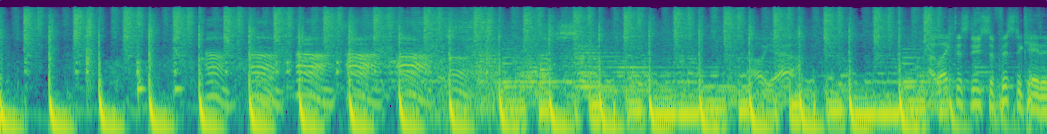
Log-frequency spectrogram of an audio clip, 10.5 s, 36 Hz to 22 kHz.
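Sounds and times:
techno-style club lounge music: 0:00.0 - 0:09.6
deep bass: 0:04.0 - 0:09.6
speech: 0:09.6 - 0:10.4.

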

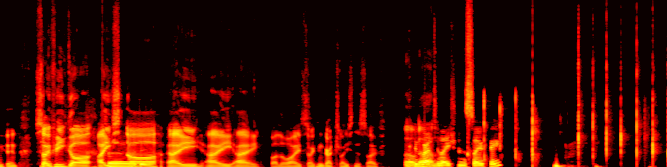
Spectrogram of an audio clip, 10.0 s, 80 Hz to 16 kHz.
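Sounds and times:
speech: 0:00.0 - 0:07.6
sharp hand claps: 0:07.0 - 0:10.0.

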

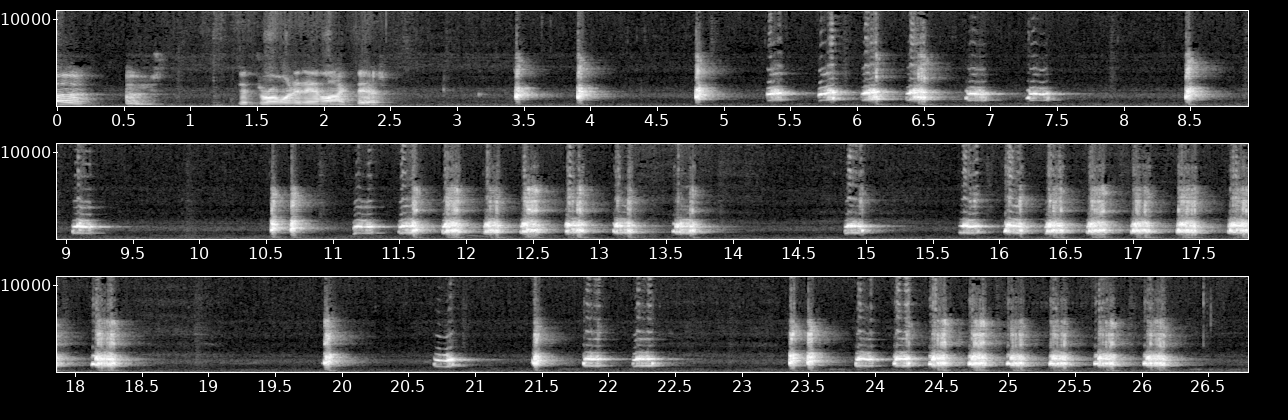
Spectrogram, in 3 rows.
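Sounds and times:
speech: 0:00.0 - 0:00.7, 0:01.5 - 0:02.6
turkey call sharp single clucks: 0:03.4 - 0:07.7, 0:08.4 - 0:09.5, 0:10.5 - 0:14.0, 0:14.8 - 0:18.6, 0:19.9 - 0:22.6, 0:23.4 - 0:26.5.

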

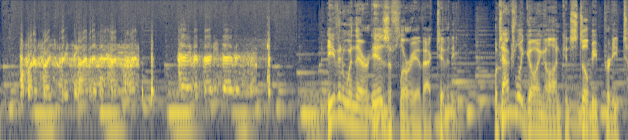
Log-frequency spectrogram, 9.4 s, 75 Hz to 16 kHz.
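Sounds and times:
speech: 0:00.2 - 0:09.4
garbled police voices over a police scanner radio: 0:00.3 - 0:04.1.

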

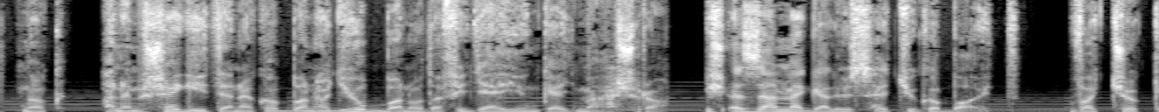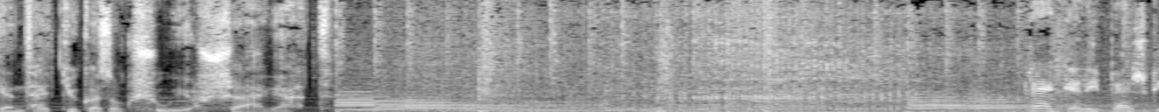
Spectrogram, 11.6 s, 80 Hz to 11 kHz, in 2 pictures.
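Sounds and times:
speech: 0:00.1 - 0:07.8, 0:10.9 - 0:11.5
city bus engine droning: 0:07.8 - 0:11.5.

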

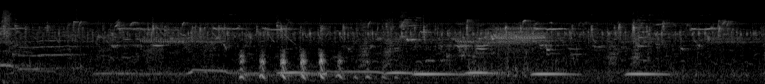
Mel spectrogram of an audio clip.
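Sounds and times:
boat-tailed grackles calling harshly from thickets at Lacassine Pool: 0:00.0 - 0:06.8
outdoor background at Lacassine Pool national wildlife refuge: 0:00.0 - 0:07.6.

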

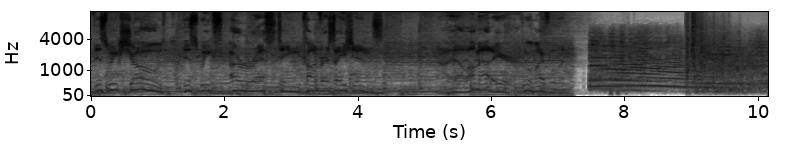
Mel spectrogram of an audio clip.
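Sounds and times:
speech: 0:00.0 - 0:04.7, 0:05.3 - 0:07.2
roaring whining aircraft engine with descending tones: 0:06.9 - 0:10.1
explosive plane crash impact: 0:08.9 - 0:10.1.

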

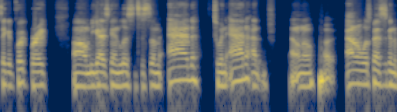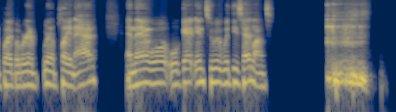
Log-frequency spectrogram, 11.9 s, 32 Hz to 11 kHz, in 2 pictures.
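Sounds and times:
speech: 0:00.0 - 0:10.1, 0:10.8 - 0:11.6
throat clearing: 0:10.9 - 0:11.6.

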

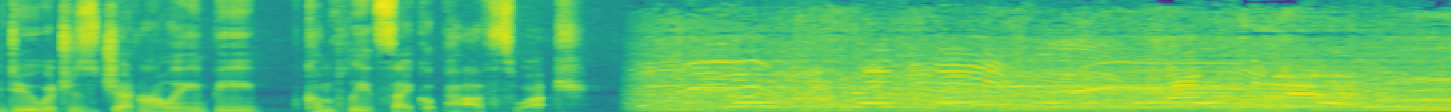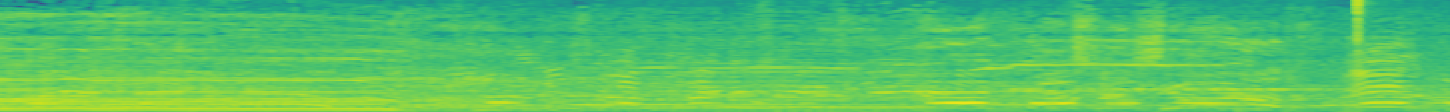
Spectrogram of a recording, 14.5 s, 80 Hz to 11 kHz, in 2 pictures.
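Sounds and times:
speech: 0:00.0 - 0:03.0
large crowd booing and shouting: 0:03.1 - 0:14.4.

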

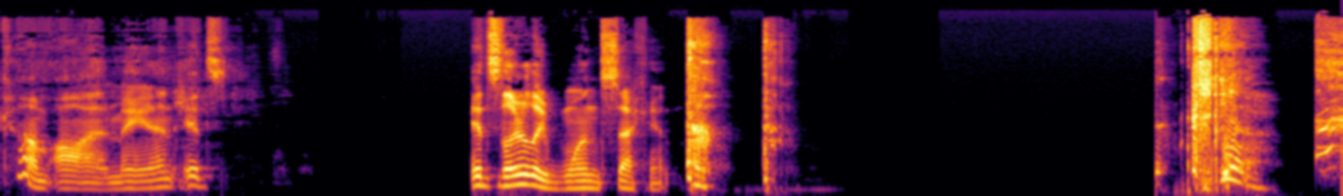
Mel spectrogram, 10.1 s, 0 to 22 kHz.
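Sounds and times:
speech: 0:00.2 - 0:01.8, 0:03.6 - 0:05.4
person sneezing loudly: 0:08.8 - 0:10.0.

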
